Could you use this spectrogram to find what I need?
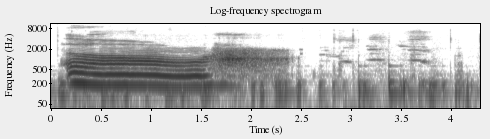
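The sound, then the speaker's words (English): At 9:45 at night, a child lets out a long, loud, drawn-out scream that slowly falls in pitch, then breaks into a rough cry before fainter chatter and voices continue underneath. “Even I can hear someone's kids screaming”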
